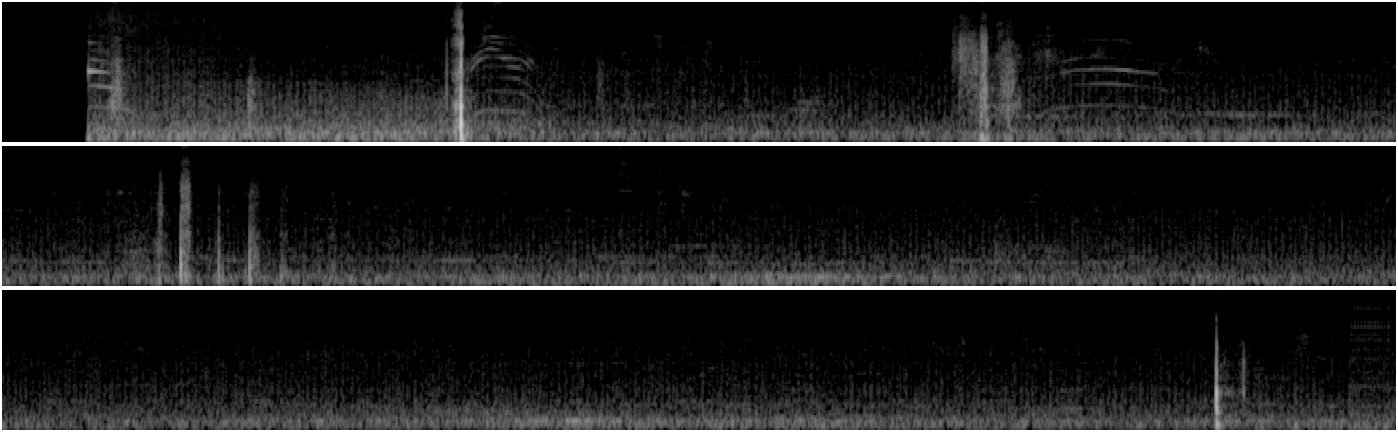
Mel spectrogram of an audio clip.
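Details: Kitten meowing while playing: a few short, high, down-curving meows near the fifth and eighth seconds, separated by long quiet stretches with occasional sharp clicks and knocks over a low background hum.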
